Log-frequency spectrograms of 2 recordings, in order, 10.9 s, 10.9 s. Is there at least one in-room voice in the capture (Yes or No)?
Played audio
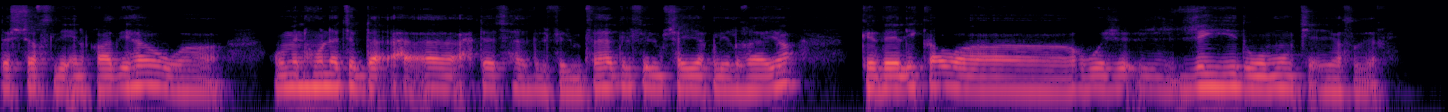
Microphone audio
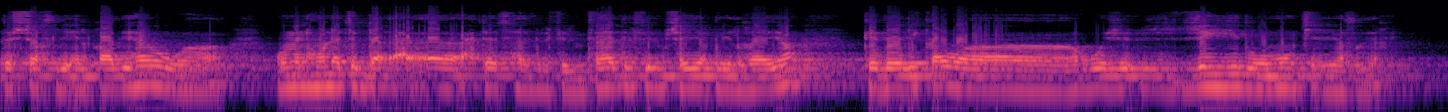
No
